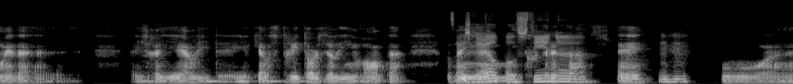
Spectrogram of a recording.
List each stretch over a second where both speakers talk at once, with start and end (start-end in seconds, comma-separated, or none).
4.5-6.0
